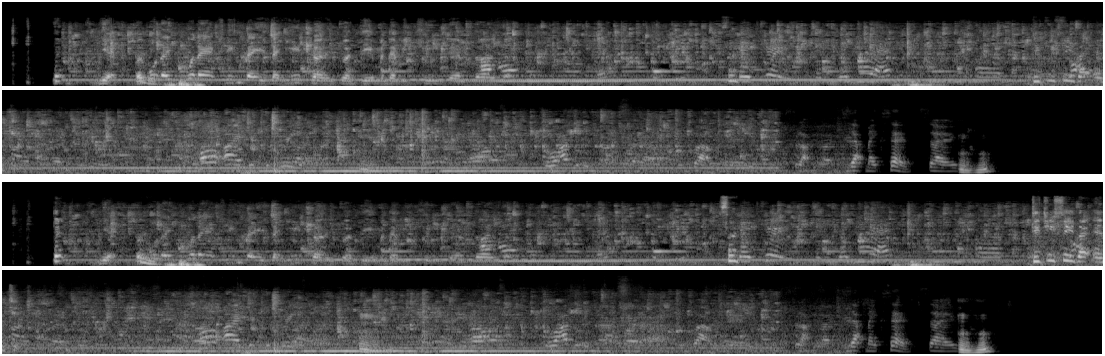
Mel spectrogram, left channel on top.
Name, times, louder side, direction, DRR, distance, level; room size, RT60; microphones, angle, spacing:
sound 1, 0.6-18.8, left 3 dB, 50° left, 1.0 m, -30 dB
voice 1, 0.9-5.1 9.6-9.7, left 6 dB, 70° left, 0.5 m, -27 dB
sound 2, 1.4-17.6, right 1 dB, 45° right, 1.5 m, -36 dB
voice 2, 4.8-5.4 5.9-6.1 6.5-7.1 7.4-9.3 9.7-10.2 10.7-11.3 11.8-12.5 12.8-14.3 16.3-20.6, left 2 dB, 10° left, 0.5 m, -33 dB
sound 3, 10.2-19.5, right 2 dB, 25° right, 0.8 m, -36 dB
voice 3, 10.3-11.2 14.6-15.0 20.6-20.9, right 7 dB, 65° right, 0.3 m, -24 dB
3.4 x 2.5 x 3.0 m
head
